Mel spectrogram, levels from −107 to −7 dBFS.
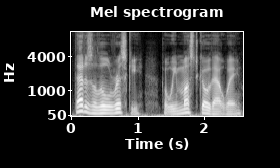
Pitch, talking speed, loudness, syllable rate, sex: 125 Hz, 255 wpm, -18 LUFS, 6.0 syllables/s, male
